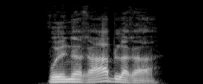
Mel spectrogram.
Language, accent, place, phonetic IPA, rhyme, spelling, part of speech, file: German, Germany, Berlin, [vʊlneˈʁaːbləʁɐ], -aːbləʁɐ, vulnerablerer, adjective, De-vulnerablerer.ogg
- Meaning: inflection of vulnerabel: 1. strong/mixed nominative masculine singular comparative degree 2. strong genitive/dative feminine singular comparative degree 3. strong genitive plural comparative degree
